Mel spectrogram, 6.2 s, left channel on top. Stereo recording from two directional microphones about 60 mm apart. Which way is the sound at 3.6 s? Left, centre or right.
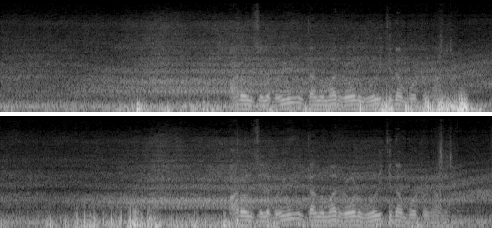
Left.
